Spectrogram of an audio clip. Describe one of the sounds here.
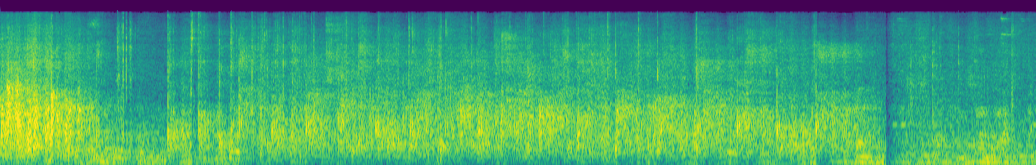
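A small group of people applauds.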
